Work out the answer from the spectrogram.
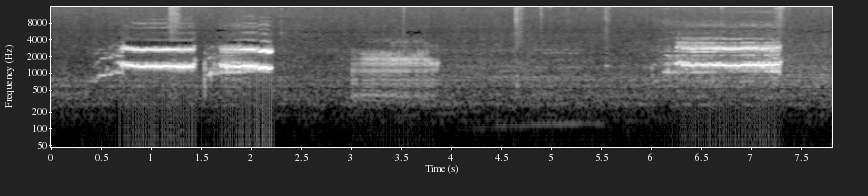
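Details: Hens fighting over the same laying spot at once: long, drawn-out, nasal complaining notes of one to two seconds, a rougher lower note in between, and background hiss throughout.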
